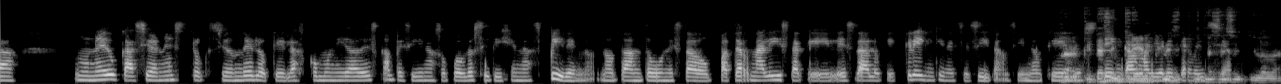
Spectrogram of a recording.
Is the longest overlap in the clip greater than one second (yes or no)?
yes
